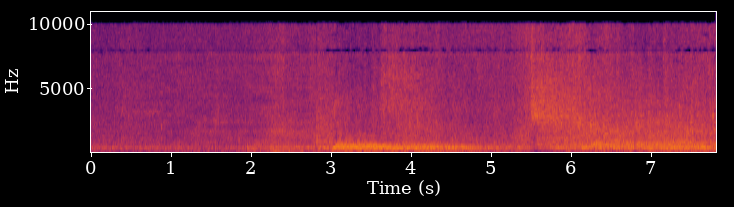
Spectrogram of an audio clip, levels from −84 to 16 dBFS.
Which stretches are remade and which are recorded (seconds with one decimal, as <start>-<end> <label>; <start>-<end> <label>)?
0.0-0.9 recorded; 0.9-2.8 remade; 2.8-6.5 recorded; 6.5-7.3 remade; 7.3-7.8 recorded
